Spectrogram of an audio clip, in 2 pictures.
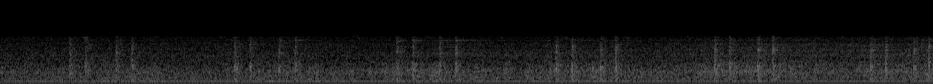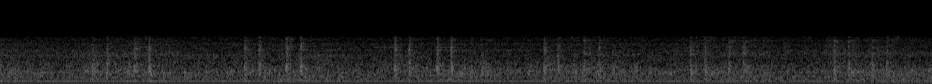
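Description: Container freight train wagons rolling past, steel wheels clicking over rail joints in quick, irregular pairs, over a steady low hum. It is heard through a security camera's microphone, which cuts off the higher sound.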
